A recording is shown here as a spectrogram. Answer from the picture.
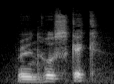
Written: Raon Thoghsgaig

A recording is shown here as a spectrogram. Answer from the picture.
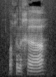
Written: Lochan a' Chatha

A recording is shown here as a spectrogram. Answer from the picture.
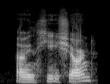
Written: Abhainn Chiseoirn

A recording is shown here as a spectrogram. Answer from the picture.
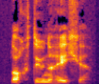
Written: Loch Dubh na h-Oidhche

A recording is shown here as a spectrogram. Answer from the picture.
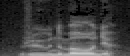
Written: Rubha na Moine

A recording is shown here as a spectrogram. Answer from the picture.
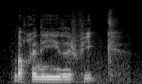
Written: Loch an Fhidhleir Bhig

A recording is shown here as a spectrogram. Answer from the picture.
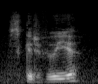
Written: Sgeir Bhuidhe

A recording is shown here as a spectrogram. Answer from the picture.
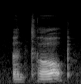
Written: antob

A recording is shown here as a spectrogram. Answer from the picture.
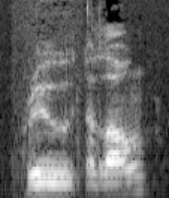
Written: Rubha nan Long

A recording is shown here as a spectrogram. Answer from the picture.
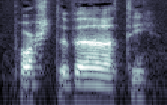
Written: Port a Bhata

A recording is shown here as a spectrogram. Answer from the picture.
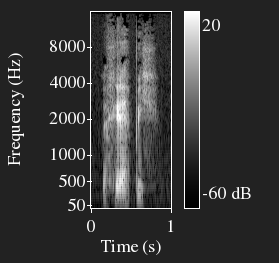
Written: Acheapaich

